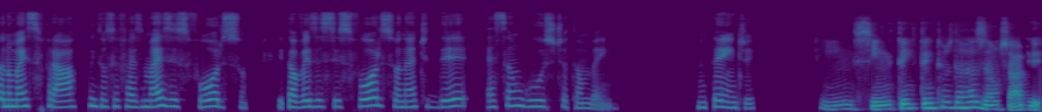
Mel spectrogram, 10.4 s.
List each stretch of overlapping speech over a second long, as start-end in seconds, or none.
none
